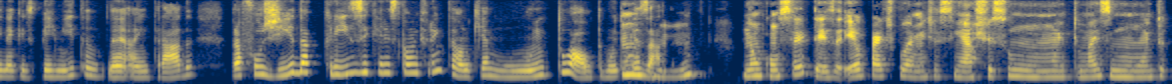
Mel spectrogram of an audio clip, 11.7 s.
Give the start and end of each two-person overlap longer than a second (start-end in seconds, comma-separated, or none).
none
